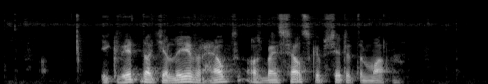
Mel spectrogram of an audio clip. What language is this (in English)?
Western Frisian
